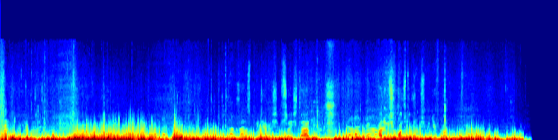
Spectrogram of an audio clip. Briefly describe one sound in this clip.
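Water splashes and sloshes as several people wade through it.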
